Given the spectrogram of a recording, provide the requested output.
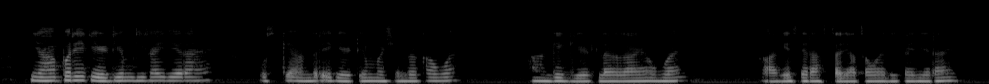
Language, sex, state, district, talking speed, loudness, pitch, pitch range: Hindi, male, Andhra Pradesh, Srikakulam, 195 wpm, -37 LUFS, 150 Hz, 140-165 Hz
